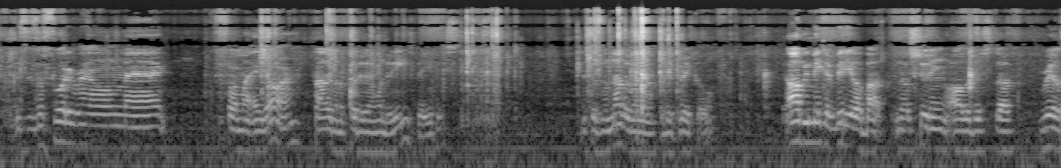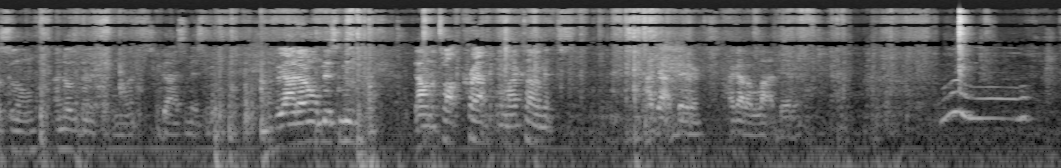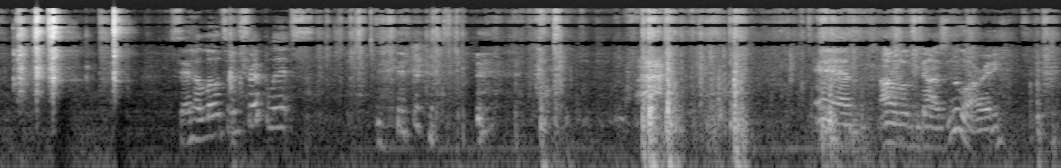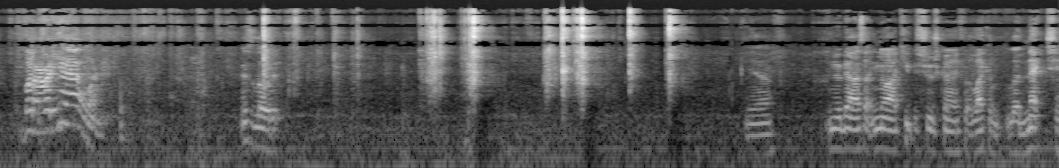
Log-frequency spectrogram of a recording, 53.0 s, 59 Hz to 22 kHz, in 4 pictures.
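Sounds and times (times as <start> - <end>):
pistol metallic clicks and clacks: 26.7 - 28.2.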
